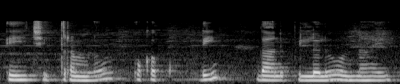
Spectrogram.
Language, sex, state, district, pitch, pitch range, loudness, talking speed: Telugu, female, Telangana, Mahabubabad, 210 Hz, 195-220 Hz, -17 LUFS, 105 wpm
